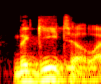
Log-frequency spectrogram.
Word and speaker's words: Megiddo: Megiddo, I should pronounce it.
